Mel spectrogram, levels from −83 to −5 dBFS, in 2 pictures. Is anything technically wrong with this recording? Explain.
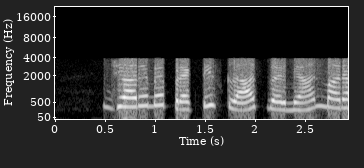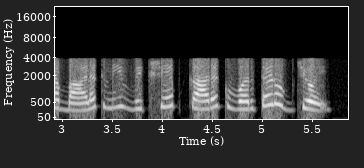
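Yes, there is G.726 ADPCM damage throughout. Each sample is coded as a coarse difference from a predicted value. The rasping hiss that swells and fades with the speech level fits 16 kbit/s, just 2 bits a sample. That hiss sets it apart from a clean telephone band-limit, which shows the same 250 Hz to 3.4 kHz band and nothing above 3.9 kHz.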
